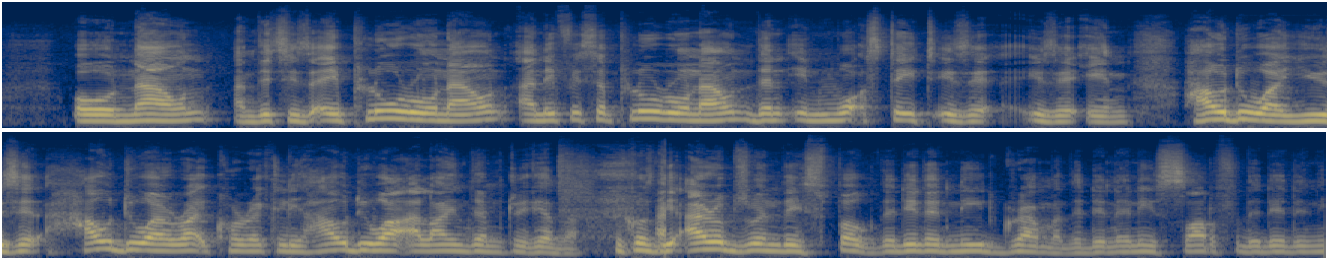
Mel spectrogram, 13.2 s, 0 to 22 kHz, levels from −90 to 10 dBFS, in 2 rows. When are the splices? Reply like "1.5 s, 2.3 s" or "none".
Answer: 9.6 s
